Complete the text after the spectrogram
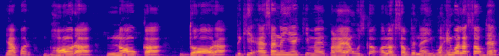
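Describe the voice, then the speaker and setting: A man's voice: high-pitched, bright, forceful tone. A man teaching an online reading lesson for children, reading word lists aloud one by one, correcting his slips and checking that the class follows. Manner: patient, checks understanding with the class. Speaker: Hindi teacher.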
